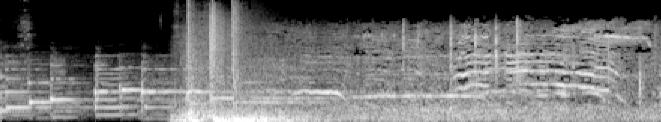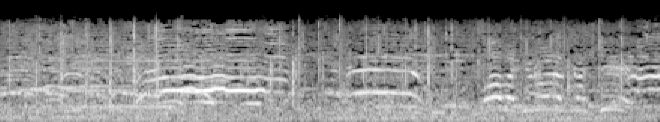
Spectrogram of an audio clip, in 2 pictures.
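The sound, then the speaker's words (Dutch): Residents of Rostov cheer and chant the name Wagner as fighters drive out of the city, a jumble of raised, shouting voices over crowd noise. “je hoort hier de bevolking van Rostov juichend de naam Wagner skanderen. Ze zeggen ook leven de helden op het moment dat ze wegrijden uit de stad.”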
